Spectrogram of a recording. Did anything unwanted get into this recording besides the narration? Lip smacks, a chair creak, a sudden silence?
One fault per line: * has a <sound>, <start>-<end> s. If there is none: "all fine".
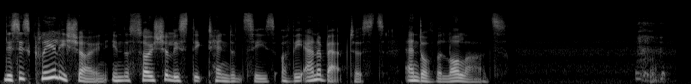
* has a sneeze, 6.3-6.7 s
